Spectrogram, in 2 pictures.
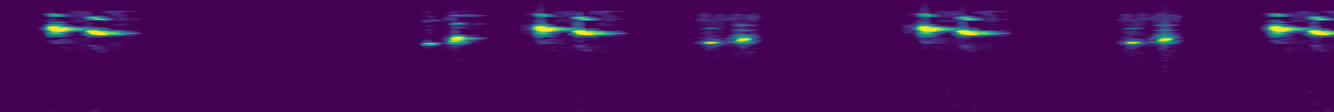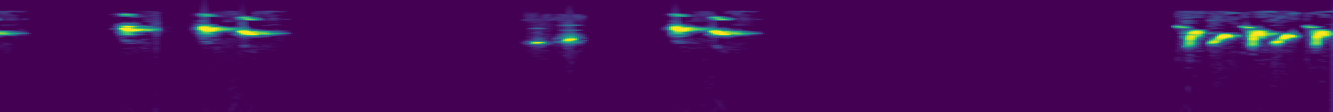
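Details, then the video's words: European goldfinch song from a recording used to teach young birds: sparse high tinkling two-part notes and soft chips spaced through several seconds, ending in a quick burst of clipped notes. "شريط لغة الحسون"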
